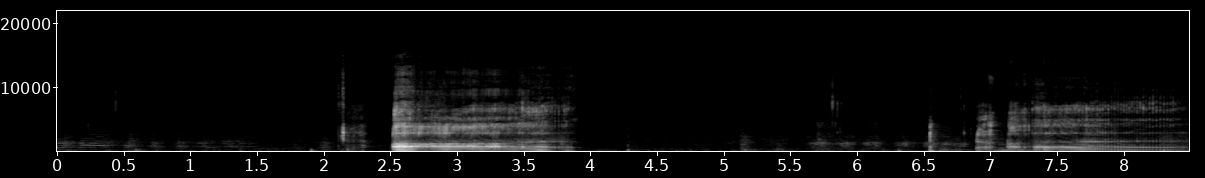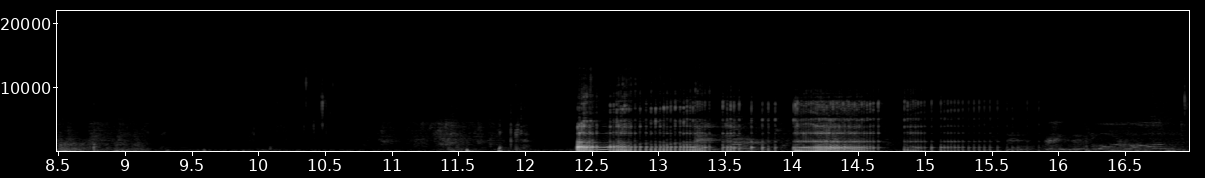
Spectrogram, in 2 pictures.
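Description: Three loud, drawn-out belches with gaps between them, in a quiet room.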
